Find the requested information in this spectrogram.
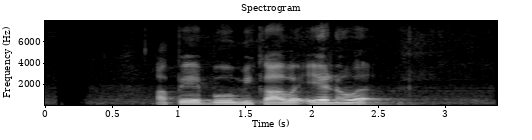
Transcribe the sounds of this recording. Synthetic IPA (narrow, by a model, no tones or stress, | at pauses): apeːbuːmikaːʋəʔejənuʋə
